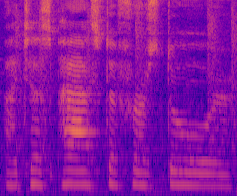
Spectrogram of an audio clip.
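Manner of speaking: slow ghostly call, loud on the name; creepy voice. Acted. Creepy voice nearing the girl's door, slow and looming. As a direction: stretch it out, swelling on the name then easing. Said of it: "And the voice gets louder".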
